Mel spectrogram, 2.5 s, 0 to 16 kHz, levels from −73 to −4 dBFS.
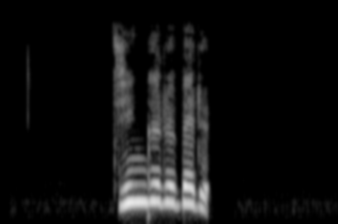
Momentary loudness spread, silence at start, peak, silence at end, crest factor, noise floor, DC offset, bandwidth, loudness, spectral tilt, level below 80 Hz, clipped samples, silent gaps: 13 LU; 0.85 s; -6 dBFS; 0.95 s; 18 dB; -69 dBFS; under 0.1%; 11 kHz; -20 LUFS; -5 dB/octave; -70 dBFS; under 0.1%; none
